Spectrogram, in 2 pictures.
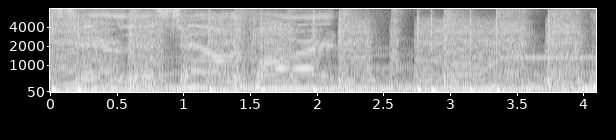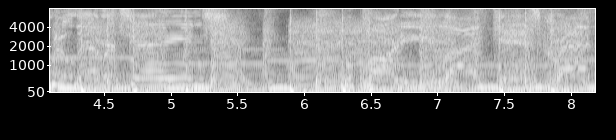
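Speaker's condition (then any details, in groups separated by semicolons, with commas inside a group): No condition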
